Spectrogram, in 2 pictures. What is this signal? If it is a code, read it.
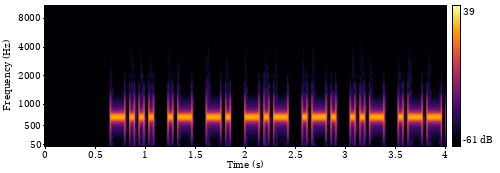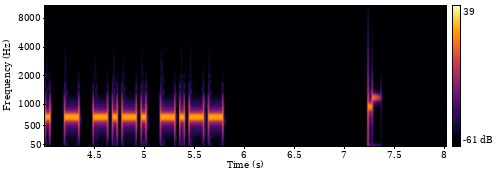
Morse code, heard as a keyed tone, about 25 wpm, 700 Hz. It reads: BANKRUPTCY
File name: 10 Letter Words - First 3 Letters Given - 25wpm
